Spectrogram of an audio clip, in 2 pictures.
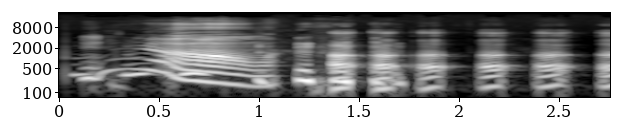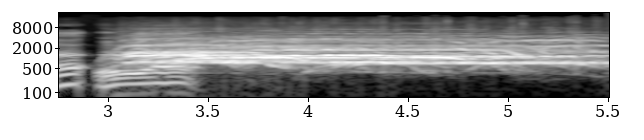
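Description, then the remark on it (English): A rising whoop leads into a quick run of rhythmic shouted bursts, then a loud, sustained crowd cheer with whistles and yells fills the rest of the moment. “Clap it up for us.”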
